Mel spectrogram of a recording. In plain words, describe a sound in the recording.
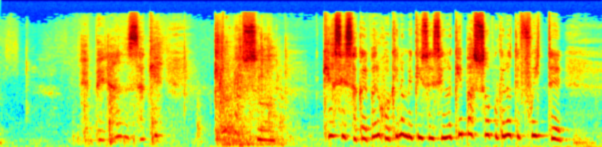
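A woman speaks urgently and with emotion, close by.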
